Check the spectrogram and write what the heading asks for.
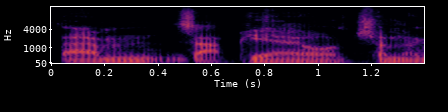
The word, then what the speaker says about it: Zapier: just like it's um zapier or something like that it's called zappier actually because it rhymes with happier I was tall yeah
